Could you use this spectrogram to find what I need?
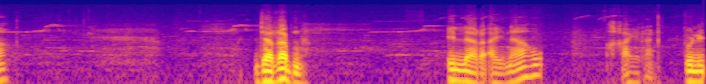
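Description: An elderly man speaks calmly and slowly into a microphone, with pauses.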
